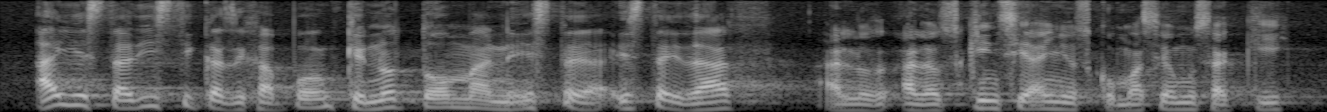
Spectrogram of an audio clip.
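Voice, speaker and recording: Speaking at a fairly slow pace, a man with a medium pitch has a dark, mellow tone with vocal fry. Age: 70s. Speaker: demographer, researcher. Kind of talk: conference presentation. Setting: conference hall with audience. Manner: hesitant, many fillers.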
